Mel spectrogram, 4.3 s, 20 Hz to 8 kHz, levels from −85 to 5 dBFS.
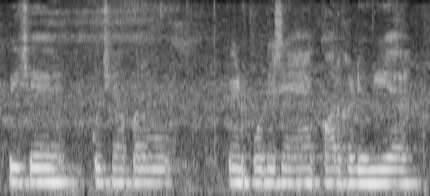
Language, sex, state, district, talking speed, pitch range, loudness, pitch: Hindi, male, Uttar Pradesh, Shamli, 180 wpm, 160-170 Hz, -14 LUFS, 165 Hz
